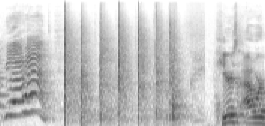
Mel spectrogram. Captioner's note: clapping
